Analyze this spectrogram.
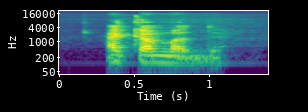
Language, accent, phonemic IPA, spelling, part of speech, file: French, Canada, /a.kɔ.mɔd/, accommode, verb, LL-Q150 (fra)-accommode.wav
- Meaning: inflection of accommoder: 1. first/third-person singular present indicative/subjunctive 2. second-person singular imperative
